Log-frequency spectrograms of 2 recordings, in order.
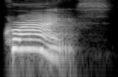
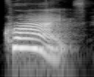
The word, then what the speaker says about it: cries: Então, repara aqui que esse E na pronúncia não é pronunciado. Então, ó, he cries. He cries.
